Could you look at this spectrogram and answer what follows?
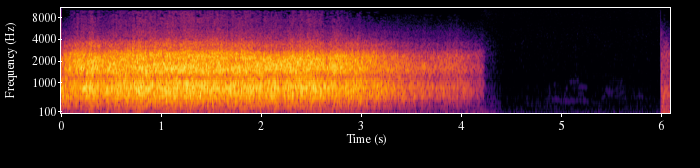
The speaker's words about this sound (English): I'm still on the horse, huh? Yes. Listen to the applause.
